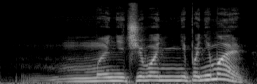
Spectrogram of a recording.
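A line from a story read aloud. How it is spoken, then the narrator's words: Mumbling into phone. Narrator (Russian): промямлил Андрей в трубку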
